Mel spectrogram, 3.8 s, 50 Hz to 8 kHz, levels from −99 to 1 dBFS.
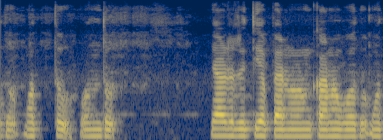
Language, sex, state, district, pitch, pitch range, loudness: Kannada, male, Karnataka, Koppal, 140 Hz, 140-145 Hz, -19 LUFS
